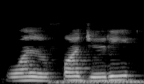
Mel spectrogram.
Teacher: واو لام زبر وال فا جیم زبر فج والفج را زیر ری والفجری. را کو بریک پڑھیں گے را کے نیچے زیر ہے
